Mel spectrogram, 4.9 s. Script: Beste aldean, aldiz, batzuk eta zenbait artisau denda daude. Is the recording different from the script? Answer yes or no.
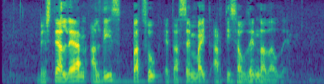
no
